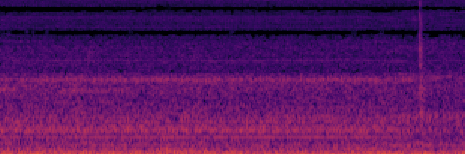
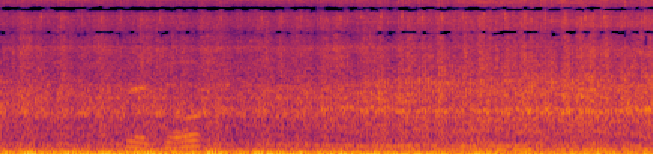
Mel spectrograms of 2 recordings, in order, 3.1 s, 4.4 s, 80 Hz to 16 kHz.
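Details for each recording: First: 1963 Mercedes W111 220SEb convertible under restoration, engine not running: faint steady electric hum and thin whine as the fuel pump spins with nothing circulating; tank ran out of fuel, to be topped up. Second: 1963 Mercedes W111 220SEb cabriolet under restoration, restarted after work: low, steady idle, even with no misses or knocks, possibly over-fuelling; normal idle.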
